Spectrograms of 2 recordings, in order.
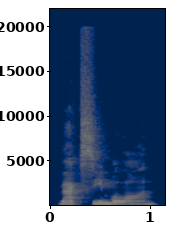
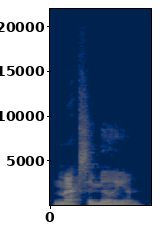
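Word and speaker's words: Maksymilian: Maxime Milan, or Million, essentially. But it's pronounced Maximilian. But that's just the westernization It- of it.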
